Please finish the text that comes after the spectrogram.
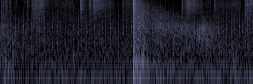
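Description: A tank cannon fires during a World of Tanks-style match on the Kursk Windmills map. One loud, close boom rolls off into a fading rumble over a steady hum of engine and battlefield noise.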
